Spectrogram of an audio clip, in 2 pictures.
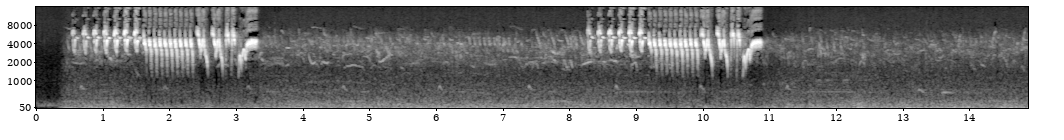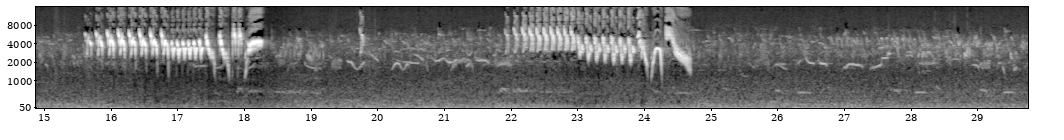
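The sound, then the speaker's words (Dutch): A common chaffinch sings four bright, rattling song phrases, each about three seconds long, spaced several seconds apart and clear against a quiet outdoor background with no talking. “De typische vinkenzang. De typische vinkenslag.”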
